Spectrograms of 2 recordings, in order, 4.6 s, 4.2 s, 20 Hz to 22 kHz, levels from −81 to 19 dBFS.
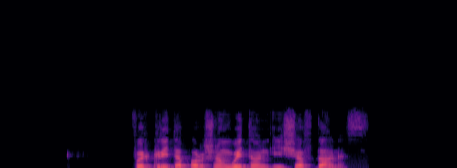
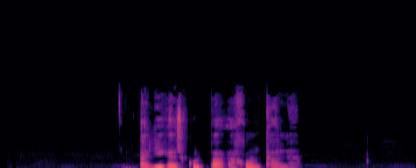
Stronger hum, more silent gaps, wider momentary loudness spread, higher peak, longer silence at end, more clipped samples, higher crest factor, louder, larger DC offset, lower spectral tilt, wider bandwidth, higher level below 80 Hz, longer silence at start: neither; neither; second, 8 LU vs 13 LU; about the same, -8 dBFS vs -6 dBFS; second, 0.95 s vs 1.15 s; neither; about the same, 22 dB vs 22 dB; about the same, -26 LUFS vs -25 LUFS; neither; about the same, -6 dB/octave vs -5 dB/octave; second, 8 kHz vs 11 kHz; second, -68 dBFS vs -56 dBFS; about the same, 1.35 s vs 1.4 s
